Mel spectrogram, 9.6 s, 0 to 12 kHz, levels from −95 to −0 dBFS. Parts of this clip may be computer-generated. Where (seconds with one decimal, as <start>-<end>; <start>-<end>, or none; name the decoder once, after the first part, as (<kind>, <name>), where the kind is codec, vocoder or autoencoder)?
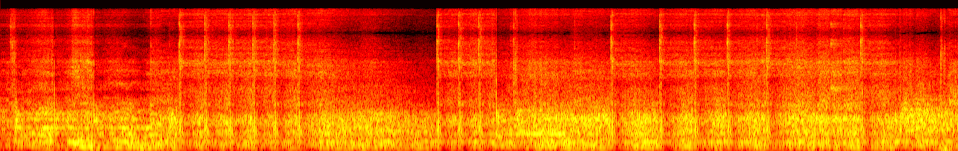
0.0-1.6 (codec, SNAC)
